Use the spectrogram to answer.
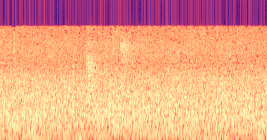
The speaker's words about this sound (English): We are accompanied by the soft sound of the rain,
